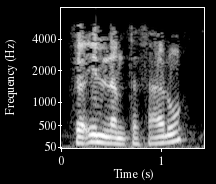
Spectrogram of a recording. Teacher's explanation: الكلمة كلها مرققة والهمزة محققة تثبت في البدء والوصل، فيها وجه واحد طبعا بالسكون.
